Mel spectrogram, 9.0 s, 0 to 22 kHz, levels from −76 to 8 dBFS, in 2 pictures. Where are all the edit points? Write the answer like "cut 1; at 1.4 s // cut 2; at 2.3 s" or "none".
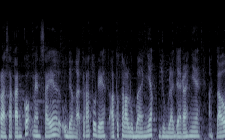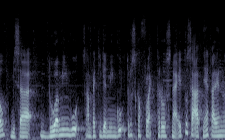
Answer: none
